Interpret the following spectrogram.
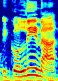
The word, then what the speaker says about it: Ecoline: So if you've never heard of Ecoline markers, first, eco does not mean economy. Eco is school in Dutch. Ecolina is actually how it's pronounced in Dutch.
